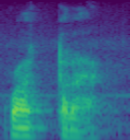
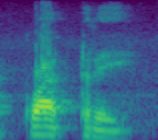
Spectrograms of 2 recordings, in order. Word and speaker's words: quatre: metrô, fala, por exemplo, você fala em catalão, você fala quatra, mas no final, o tra não se escreve com A, se escreve com E. Então, mas se fala quatra, porque o E é átomo.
